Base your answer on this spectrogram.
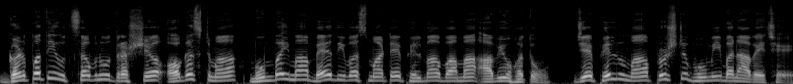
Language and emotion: Gujarati, neutral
